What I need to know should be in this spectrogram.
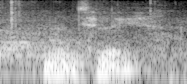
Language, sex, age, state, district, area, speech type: Maithili, female, 30-45, Bihar, Samastipur, rural, spontaneous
